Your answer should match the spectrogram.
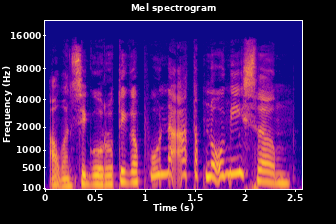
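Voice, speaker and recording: A woman's voice: medium pitch, big pitch swings, fairly quick, no room sound, clean studio sound. A woman playing a curious, kindly female relative in a radio drama, with an Ilocano accent. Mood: curious, approving.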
